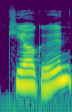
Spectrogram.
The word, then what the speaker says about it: 기역: 알아볼게요 자음 첫 번째 첫 번째 자음 기억입니다 기억은 왼쪽에서 오른쪽으로 쓰다가 아래로 내렸습니다 기억은 터에 뒷부분을 입천장 뒤쪽에 붙였다가 떼면서 발음합니다 몸 알을 붙여서 가 라고 발음합니다 따라해보세요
